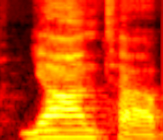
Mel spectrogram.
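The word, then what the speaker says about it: Llontop: How do you pronounce that with double L? Does anybody have a better idea than me? What is it? Yontop. Okay, so it's like a what? Okay, so James Yontop at 6,600.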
